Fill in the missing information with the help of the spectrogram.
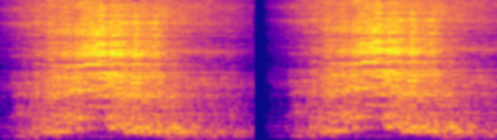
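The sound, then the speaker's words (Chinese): Red Hare, Guan Yu's horse, neighs twice, two loud, drawn-out whinnies of about a second and a half each, separated by a brief silent break. No one speaks. “赤兔马先是一直用蹄子刨着地面，接着又转了一圈，伸长脖子，一口叼住挂在栅栏外面的缰绳和轡头，啪的一声丢在关羽前面，接着又是嘶嘶叫了几声。”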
